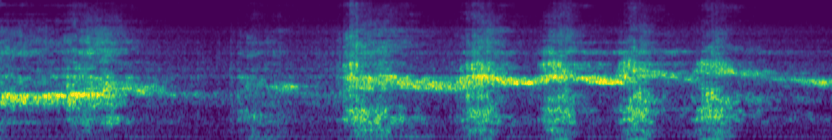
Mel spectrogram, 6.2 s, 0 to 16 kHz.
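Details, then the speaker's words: Suzuki Burgman 400 (2007–2017) CVT: rising whine in rev bursts with a bright metallic ting as the clutch shoes and springs expand and contact the bell housing. This is normal operation. "It's doing exactly what it should be doing. That tinging is very normal because what's happening is when the clutch makes contact with the bell house, it gives a big ting."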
